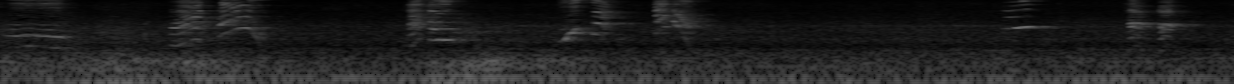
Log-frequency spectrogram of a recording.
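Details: Indian ringneck parakeet, a talking pet kept indoors, giving short squawks and rising and falling chirped syllables in scattered bursts over a hum of room noise.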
